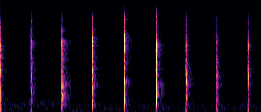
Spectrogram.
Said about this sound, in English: Drum roll and a clap. A long clap.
